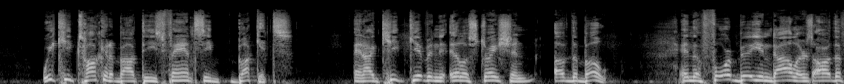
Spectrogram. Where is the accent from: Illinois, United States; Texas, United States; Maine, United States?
Illinois, United States; Chicago; I'm from Chicago. My grandmother lived in Robert Taylor Homes. I know what that's like.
